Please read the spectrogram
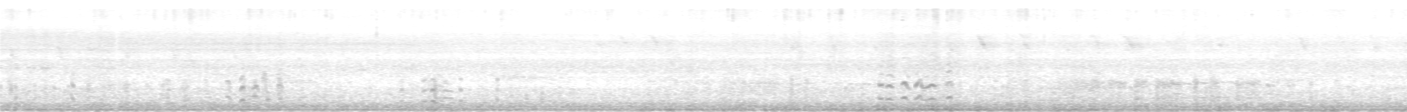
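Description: Gamefowl chickens clucking faintly, a few short calls about two, four and nine seconds in, the one near nine seconds the loudest, over a steady low hum.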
